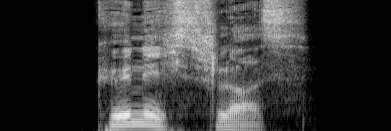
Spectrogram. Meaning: royal castle, royal palace
- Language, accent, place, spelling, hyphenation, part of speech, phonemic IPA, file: German, Germany, Berlin, Königsschloss, Kö‧nigs‧schloss, noun, /ˈkøːnɪçsʃlɔs/, De-Königsschloss.ogg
